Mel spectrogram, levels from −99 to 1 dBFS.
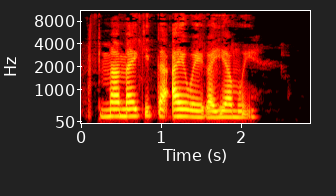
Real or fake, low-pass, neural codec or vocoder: real; 9.9 kHz; none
